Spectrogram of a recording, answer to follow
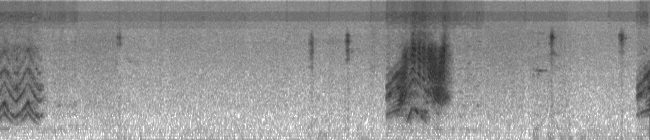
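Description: A warbling electronic quiz-game tone, marking a correct answer, trails off at the start, followed by a few faint clicks. About four seconds in comes a short pitched sound, about half a second long, whose pitch bends downward.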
